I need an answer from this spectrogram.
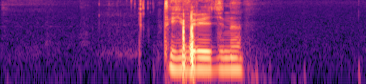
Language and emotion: Russian, neutral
